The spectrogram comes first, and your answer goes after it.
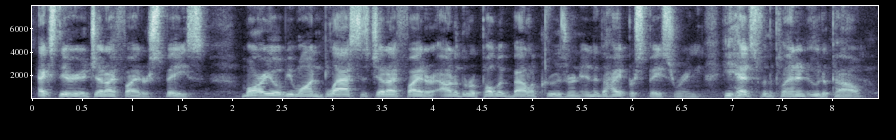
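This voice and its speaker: A man's voice: lowish voice, brisk. A man reading stage directions as the narrator of a scripted audio play.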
